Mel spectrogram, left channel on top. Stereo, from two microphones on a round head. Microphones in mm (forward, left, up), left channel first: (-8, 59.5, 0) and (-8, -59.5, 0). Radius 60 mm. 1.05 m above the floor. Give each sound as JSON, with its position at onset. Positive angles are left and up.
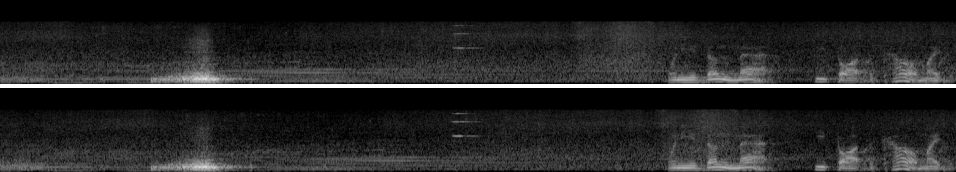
{"t": 1.5, "sound": "a whoosh", "side_deg": 25, "distance_m": 0.8}
{"t": 4.5, "sound": "a violin", "side_deg": -40, "distance_m": 1.7}
{"t": 6.7, "sound": "a man speaking", "side_deg": -65, "distance_m": 1.0}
